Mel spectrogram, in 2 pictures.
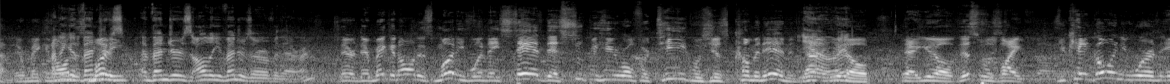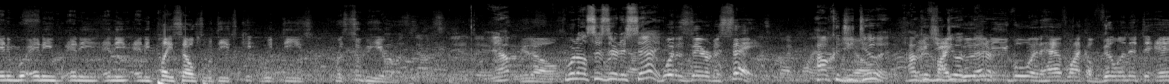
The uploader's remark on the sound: LIVE FROM STEEL CITY CON 2019. THE LIVE POP INS FROM SOME OF THE BEST COSPLAYERS AT THE CON!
